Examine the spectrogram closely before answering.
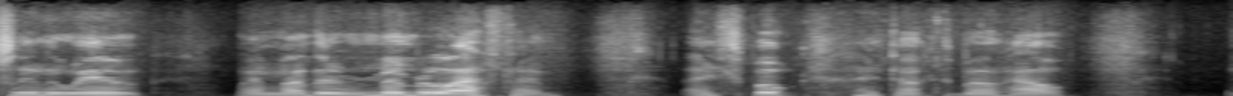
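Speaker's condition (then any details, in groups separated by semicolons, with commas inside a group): Cerebral palsy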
